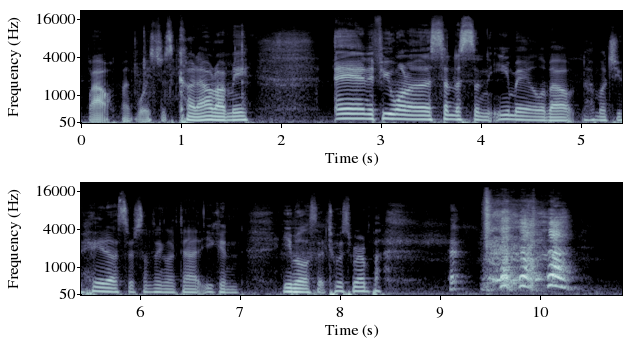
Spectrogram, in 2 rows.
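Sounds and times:
speech: 0:00.1 - 0:10.3
sharp intake of breath: 0:01.8 - 0:02.4.

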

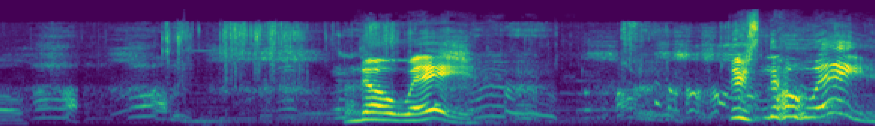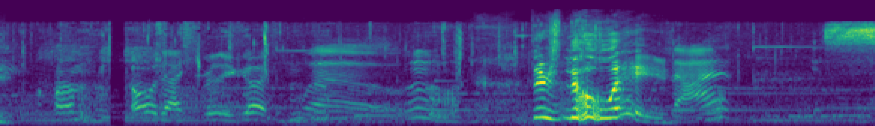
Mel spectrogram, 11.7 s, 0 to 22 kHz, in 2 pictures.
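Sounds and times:
voiced murmuring sounds: 0:00.0 - 0:10.8
crunchy snack being bitten and chewed: 0:01.0 - 0:02.3
speech: 0:02.2 - 0:03.3, 0:04.9 - 0:10.8
laughter: 0:03.0 - 0:06.4.

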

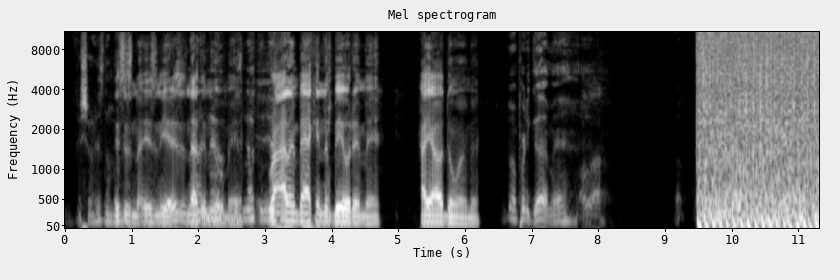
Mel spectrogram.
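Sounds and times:
speech: 0:00.2 - 0:08.2
burst of rapid-fire gunshots: 0:09.5 - 0:11.3.

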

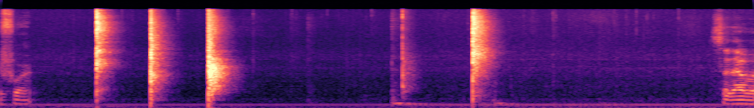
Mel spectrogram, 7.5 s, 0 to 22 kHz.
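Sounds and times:
hand slaps: 0:01.0 - 0:02.5, 0:03.9 - 0:05.1.

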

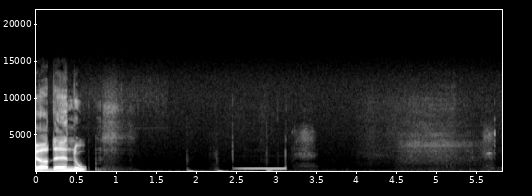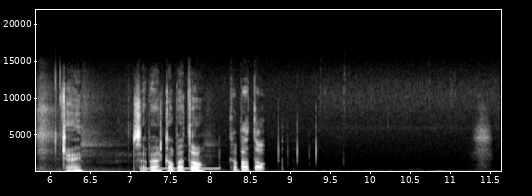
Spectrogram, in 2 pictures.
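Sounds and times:
speech: 0:00.0 - 0:00.8, 0:06.2 - 0:06.5, 0:07.1 - 0:08.8
soft low thumps: 0:01.8 - 0:03.1
electronic phone ringback tone: 0:02.5 - 0:03.2, 0:07.2 - 0:08.2.

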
